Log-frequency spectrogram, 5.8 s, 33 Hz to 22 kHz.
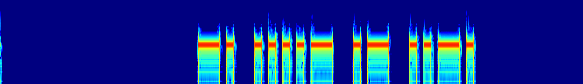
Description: Morse code, heard as a keyed tone, about 17 wpm, 700 Hz. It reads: N4AF
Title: Easy Call Signs Repeated 3x - 17wpm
